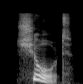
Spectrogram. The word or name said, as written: short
